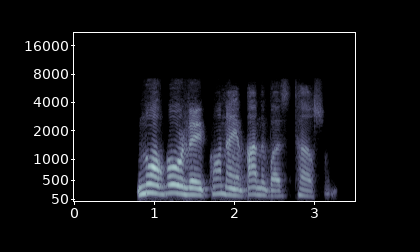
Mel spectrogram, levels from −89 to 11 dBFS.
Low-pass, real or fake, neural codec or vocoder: 7.2 kHz; fake; codec, 16 kHz, 0.5 kbps, X-Codec, HuBERT features, trained on general audio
